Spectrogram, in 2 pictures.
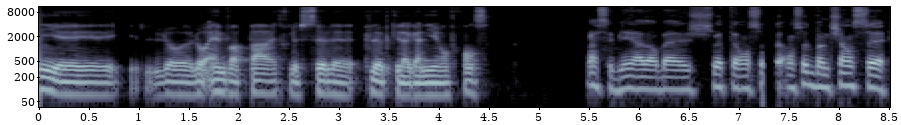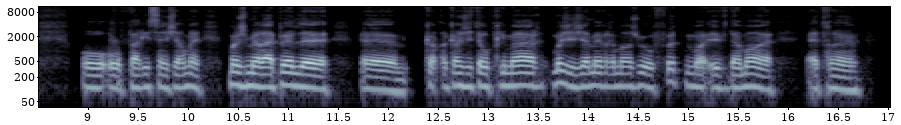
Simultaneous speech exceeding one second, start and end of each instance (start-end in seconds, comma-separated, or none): none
